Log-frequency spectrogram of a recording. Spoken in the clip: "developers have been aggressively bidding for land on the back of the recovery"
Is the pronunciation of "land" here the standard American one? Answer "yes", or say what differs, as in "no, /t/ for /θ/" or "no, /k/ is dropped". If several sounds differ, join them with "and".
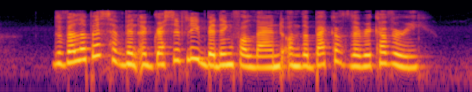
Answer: yes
